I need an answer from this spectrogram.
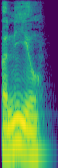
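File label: "anneal", British English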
